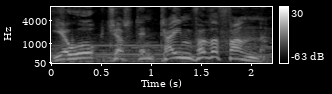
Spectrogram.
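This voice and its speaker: An actor playing a gruff, bleary-eyed sailor in a video game, wry and hearty. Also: male voice, sits high, expressive, unhurried, exaggerated voice. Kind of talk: video game character dialogue. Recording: game audio under loud music.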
